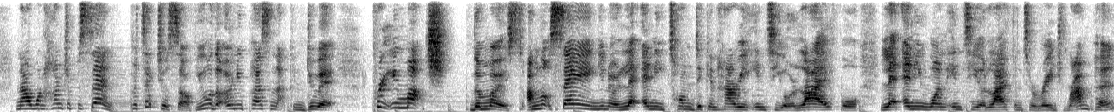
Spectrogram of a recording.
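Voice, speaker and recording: A woman speaks at medium pitch and a fairly quick pace. Her pitch swings very widely over music in the background. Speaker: motivational speaker. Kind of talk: motivational monologue. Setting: studio. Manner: loud; animated.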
